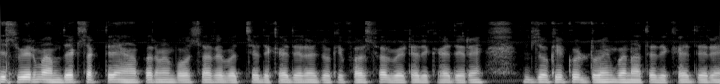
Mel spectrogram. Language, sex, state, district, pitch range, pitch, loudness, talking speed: Hindi, male, Uttar Pradesh, Jalaun, 105-110 Hz, 105 Hz, -17 LUFS, 250 wpm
